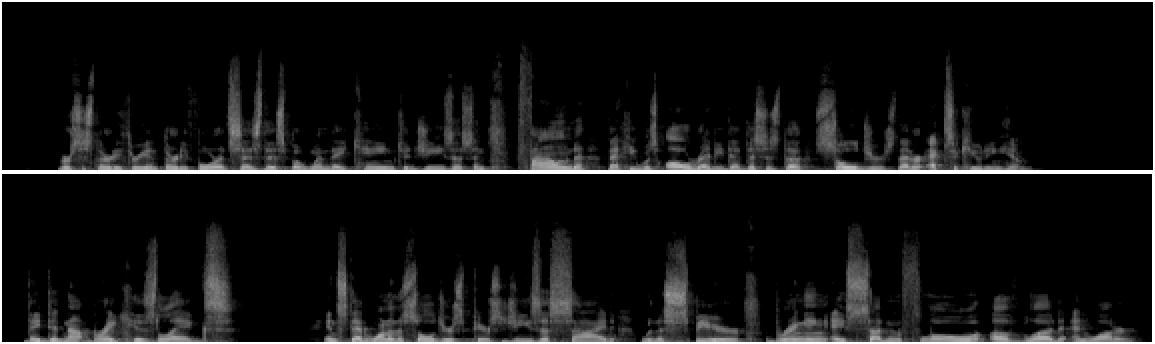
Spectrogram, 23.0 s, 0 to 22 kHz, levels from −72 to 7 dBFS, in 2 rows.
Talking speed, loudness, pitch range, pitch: 140 wpm, -27 LUFS, 165-195 Hz, 180 Hz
